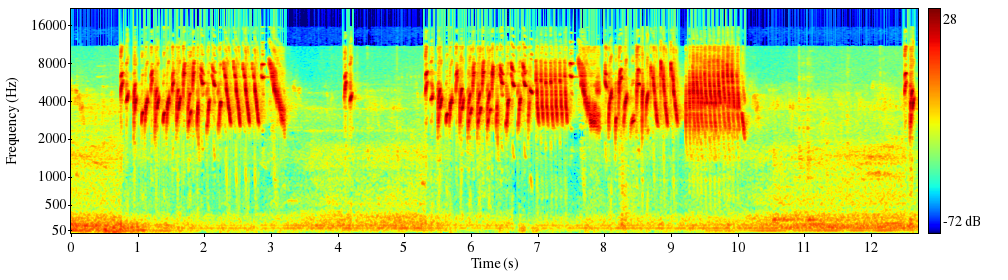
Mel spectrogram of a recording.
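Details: European goldfinch caught in the wild in 2018 at El Paso, delivering natural field song in long runs of fast liquid twitters, chattering trills and a harsh buzzy burst, separated by short pauses; low background rumble throughout.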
